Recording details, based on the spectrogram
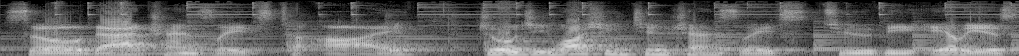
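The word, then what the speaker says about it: ジョージ: and in the Japanese Katakana version of that first name George it's pronounced Joi so let's go with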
